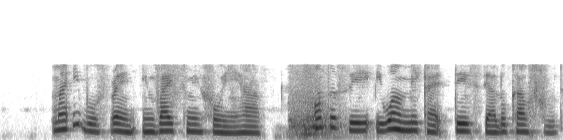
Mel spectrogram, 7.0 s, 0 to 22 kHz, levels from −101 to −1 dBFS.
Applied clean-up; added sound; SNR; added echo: none; none; none; none.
